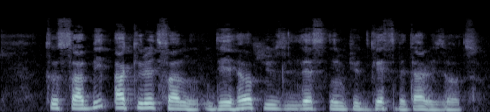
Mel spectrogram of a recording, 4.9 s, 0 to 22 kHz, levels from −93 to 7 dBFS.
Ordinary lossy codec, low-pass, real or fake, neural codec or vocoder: MP3, 48 kbps; 14.4 kHz; fake; vocoder, 44.1 kHz, 128 mel bands, Pupu-Vocoder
